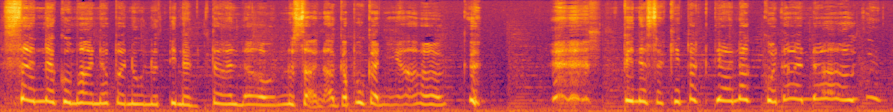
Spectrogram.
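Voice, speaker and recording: Woman acting a distraught, high-voiced pleading mother. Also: lively intonation, dark tone. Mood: distraught, guilty. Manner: tearful, pleading, emotionally drawn-out. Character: remorseful, distraught mother pleading for her child. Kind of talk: melodramatic audio drama acting. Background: music.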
